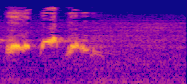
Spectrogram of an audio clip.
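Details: Red-whiskered bulbul morning song fragment in the 'old forest voice' style, played for training young birds: three quick, clear whistled notes, the middle one higher, within half a second.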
